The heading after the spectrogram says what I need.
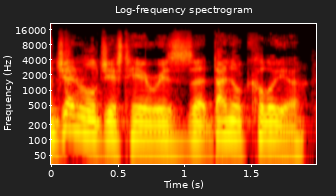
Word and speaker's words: Kaluuya: The general gist here is Daniel Kaluuya. Kaluuya? Like the drink. Only not spelled the same.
